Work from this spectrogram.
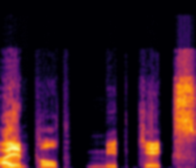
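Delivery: put-on low pitch, Russian accent mixed with Turkish accent. Describing a player's character and quoting his one line: Meatcakes Russian-Turkish accent. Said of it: "like this Russian Turkish accent combination thing".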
